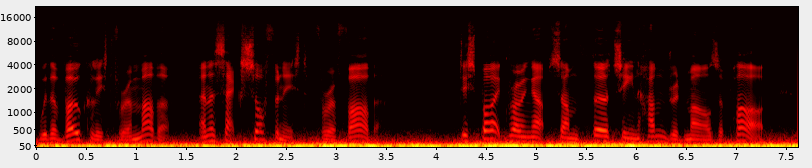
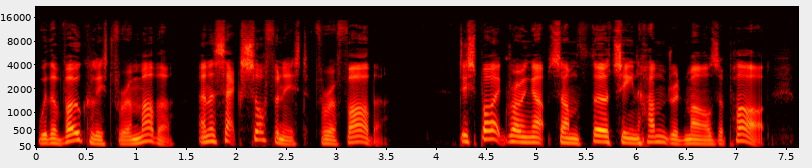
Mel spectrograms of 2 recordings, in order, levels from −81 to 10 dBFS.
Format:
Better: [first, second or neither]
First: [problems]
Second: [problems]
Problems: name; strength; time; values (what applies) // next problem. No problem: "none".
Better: second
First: low rumble; loud; throughout; 8 dB below the speech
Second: none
